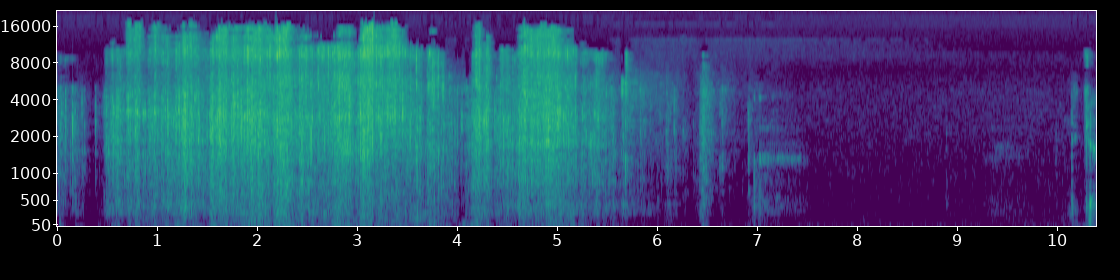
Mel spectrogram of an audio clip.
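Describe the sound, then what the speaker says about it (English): Plastic bag crinkling around a newly unboxed Sig Sauer BDX scope, close crackly rustling that is busy for about five seconds, then thins to a few scattered handling noises before a last small rustle. "wrapped up in a plastic bag."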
